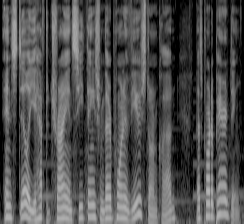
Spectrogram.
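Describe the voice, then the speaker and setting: A man's voice: on the high side, lively intonation, normal speed, pitched above the performer's own voice, lightly acted. A man voicing an adult pegasus pony, a reasonable and reassuring parent who gives friendly advice in a story reading. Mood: advising. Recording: faint music under the voice.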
